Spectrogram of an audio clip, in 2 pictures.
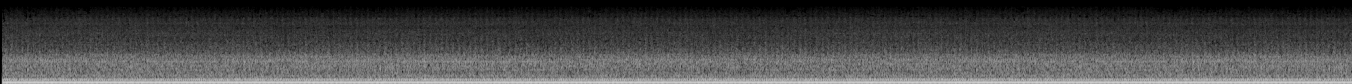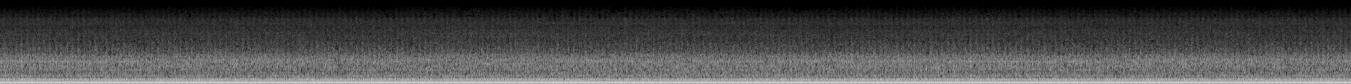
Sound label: Helicopter Interior In Flight Loop; Transportation Aircraft; Helicopters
